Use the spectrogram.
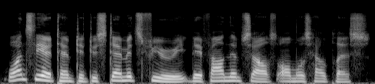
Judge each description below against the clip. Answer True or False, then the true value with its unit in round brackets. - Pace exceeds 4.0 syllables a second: True (5.3 syllables/s)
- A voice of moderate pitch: True (150 Hz)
